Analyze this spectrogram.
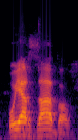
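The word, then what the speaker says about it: Oyarzabal: O Yarzabal.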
